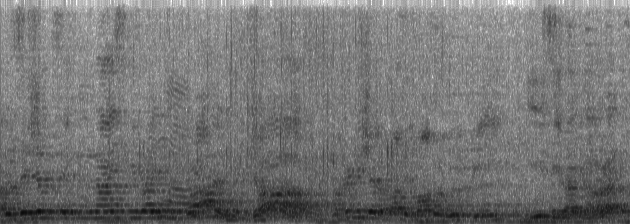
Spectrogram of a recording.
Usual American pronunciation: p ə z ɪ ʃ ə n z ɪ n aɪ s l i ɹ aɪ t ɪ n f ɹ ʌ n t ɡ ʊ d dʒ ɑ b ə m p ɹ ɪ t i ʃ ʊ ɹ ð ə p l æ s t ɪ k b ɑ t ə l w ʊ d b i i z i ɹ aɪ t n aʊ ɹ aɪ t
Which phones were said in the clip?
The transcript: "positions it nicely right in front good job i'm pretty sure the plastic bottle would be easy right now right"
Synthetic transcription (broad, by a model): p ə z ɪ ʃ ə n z ɪ n aɪ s i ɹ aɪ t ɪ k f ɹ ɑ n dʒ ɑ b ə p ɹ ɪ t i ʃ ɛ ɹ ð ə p ɔ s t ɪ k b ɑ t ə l w ʊ d b i i z i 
